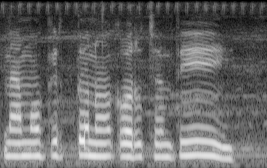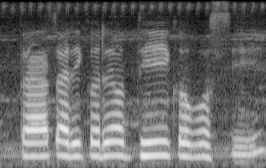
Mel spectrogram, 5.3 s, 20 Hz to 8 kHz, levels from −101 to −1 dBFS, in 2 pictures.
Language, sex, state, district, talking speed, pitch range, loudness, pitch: Odia, male, Odisha, Khordha, 90 wpm, 225-245 Hz, -16 LUFS, 235 Hz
